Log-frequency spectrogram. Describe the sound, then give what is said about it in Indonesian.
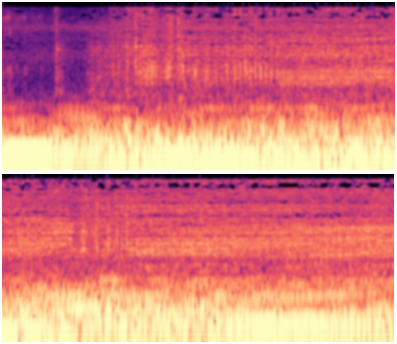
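A motorcycle engine runs steadily throughout while riding through the quiet night streets of Bandung, a loud, rumbling drone with a rough, throbbing texture and some passing wind noise, with no one talking. “Aku mengantarkan Bang Fitra dengan sepeda motor.”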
